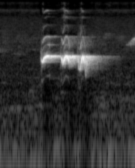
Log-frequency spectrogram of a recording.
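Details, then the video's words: Sooty-headed bulbul, a young bird from the forest whose singing includes prinia-style phrases; a single brisk phrase of clear whistled notes with a few quick wavering inflections, fading off, with soft background rumble. "Burung Kutilang Muda Hutan ini, Isian Prenjak"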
